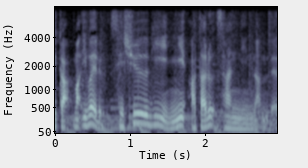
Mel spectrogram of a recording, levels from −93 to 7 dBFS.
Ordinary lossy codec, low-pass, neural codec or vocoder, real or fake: none; 7.2 kHz; none; real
